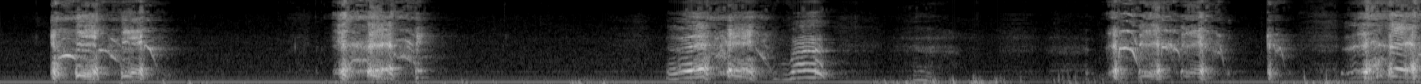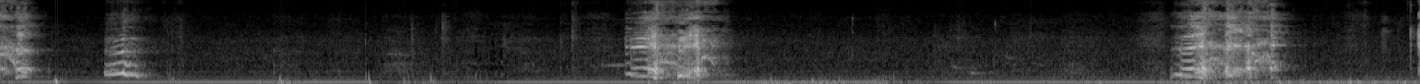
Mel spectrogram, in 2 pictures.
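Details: Adult demonstrates a harsh, spaced coughing fit imitating the cough he used to get with trenbolone use, which he has not taken in years; simulated tren cough.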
